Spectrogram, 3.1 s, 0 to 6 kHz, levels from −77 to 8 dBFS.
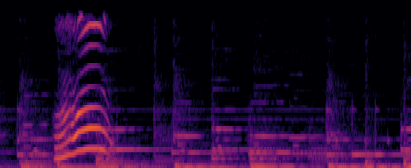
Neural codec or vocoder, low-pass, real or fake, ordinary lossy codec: none; 5.4 kHz; real; none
